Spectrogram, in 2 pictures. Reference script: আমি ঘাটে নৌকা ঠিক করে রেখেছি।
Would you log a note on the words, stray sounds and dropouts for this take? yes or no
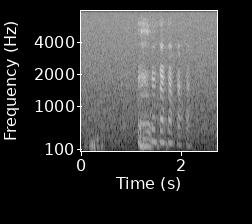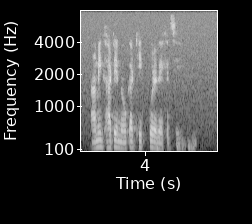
yes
